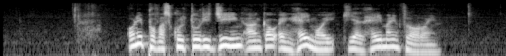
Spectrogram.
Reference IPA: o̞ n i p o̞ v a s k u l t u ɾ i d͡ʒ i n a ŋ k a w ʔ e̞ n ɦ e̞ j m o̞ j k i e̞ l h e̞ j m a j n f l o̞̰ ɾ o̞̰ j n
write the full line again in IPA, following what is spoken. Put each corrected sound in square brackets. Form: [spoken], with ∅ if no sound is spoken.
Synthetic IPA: o̞ n i p o̞ v a s k u l t u ɾ i d͡ʒ i n a ŋ k a w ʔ e̞ n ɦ e̞ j m o̞ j k i e̞ l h e̞ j m a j n f l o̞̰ ɾ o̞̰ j n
